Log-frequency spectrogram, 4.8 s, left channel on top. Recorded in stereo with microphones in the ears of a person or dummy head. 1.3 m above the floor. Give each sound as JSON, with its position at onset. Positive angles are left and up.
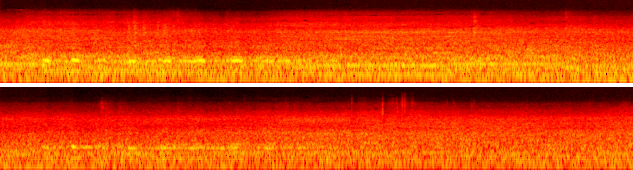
{"t": 0.3, "sound": "laughter", "side_deg": 15, "distance_m": 2.0}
